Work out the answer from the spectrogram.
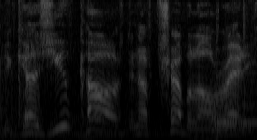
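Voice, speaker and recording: An actor playing a gruff, laconic cowboy outlaw in a game. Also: male voice, on the high side, sing-song, moderate pace, very noisy. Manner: dry, laconic. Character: gruff male outlaw, rough drawling cowboy. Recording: loud game music behind.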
